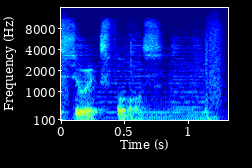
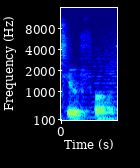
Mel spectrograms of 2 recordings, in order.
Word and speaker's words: Sioux Falls: And I said, by the way, where's Sioux Falls? And he's like, where's Sioux Falls? First of all, it's pronounced Sioux Falls.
